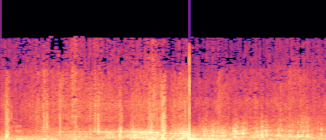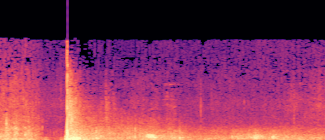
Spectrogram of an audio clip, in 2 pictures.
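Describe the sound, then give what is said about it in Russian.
Shelling explosions from an incoming strike over a steady, rumbling noise bed: one sharp crack near the start, then a louder, heavier blast a couple of seconds later, followed by a lingering low roar. “Прилет пошел, мама, вылазь. Нет. По-моему, бомбят.”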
